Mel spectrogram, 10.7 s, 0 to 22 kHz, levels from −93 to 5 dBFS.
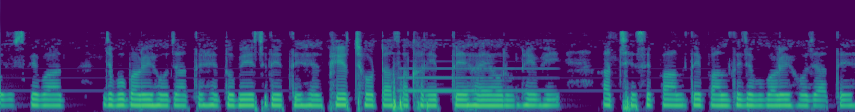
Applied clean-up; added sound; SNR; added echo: classical method spectral subtraction.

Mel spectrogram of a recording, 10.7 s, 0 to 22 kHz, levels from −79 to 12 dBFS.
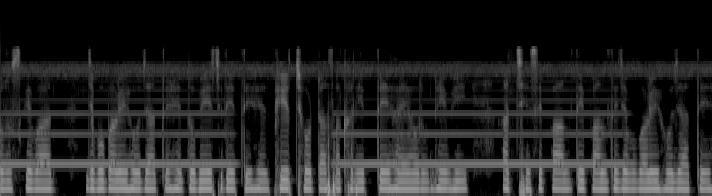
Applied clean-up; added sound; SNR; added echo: none; Wind instrument, woodwind instrument; 13 dB; none.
